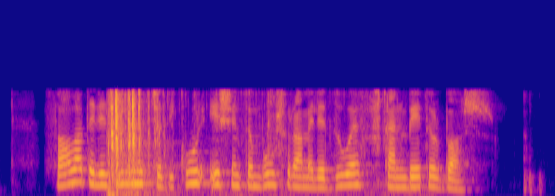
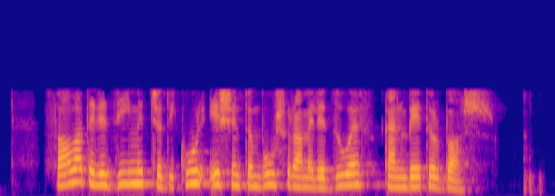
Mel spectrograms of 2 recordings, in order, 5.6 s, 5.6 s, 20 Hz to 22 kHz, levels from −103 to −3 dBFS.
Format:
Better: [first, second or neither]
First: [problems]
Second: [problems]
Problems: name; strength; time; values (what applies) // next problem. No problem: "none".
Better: second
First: background sound (Bicycle); as loud as the speech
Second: none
